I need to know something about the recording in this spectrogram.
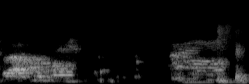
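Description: A person's voice: a drawn-out vocal sound in the first second, then more talk starting near the end.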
